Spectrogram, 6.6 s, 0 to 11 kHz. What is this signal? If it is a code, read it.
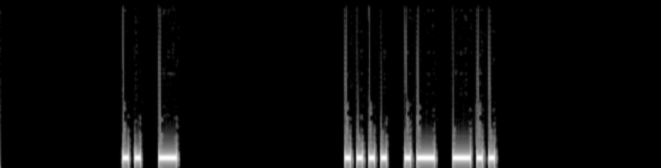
Morse code, heard as a keyed tone, about 21 wpm, 700 Hz. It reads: IT HAD
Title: 4x Word-Spacing - Sets of 3 Words - 20wpm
